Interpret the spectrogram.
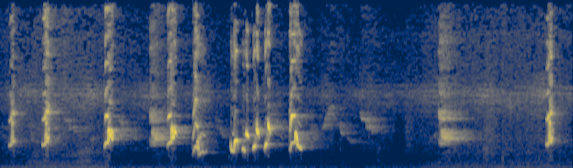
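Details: Ruby-throated bulbul (cucak kombo), used as a lure and tutoring recording for birds: a busy run of bright, sharp chirps and short twittering notes, bunched in the middle and spaced out at the ends, over faint low background hum.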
